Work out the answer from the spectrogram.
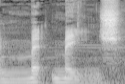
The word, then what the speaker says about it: mange: but one afflicted by mange. Mange, that's how you pronounce it right.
